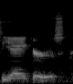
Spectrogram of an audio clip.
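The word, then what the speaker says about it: Jaegers: Jaggers and it looks like Jagger but it's pronounced Jaggers and what they will do is they will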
